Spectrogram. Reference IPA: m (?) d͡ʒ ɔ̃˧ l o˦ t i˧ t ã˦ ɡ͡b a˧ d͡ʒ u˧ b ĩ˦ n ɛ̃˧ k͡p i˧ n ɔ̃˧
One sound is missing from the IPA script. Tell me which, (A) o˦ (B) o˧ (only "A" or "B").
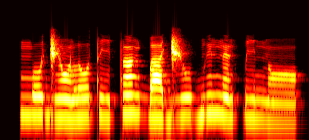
A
